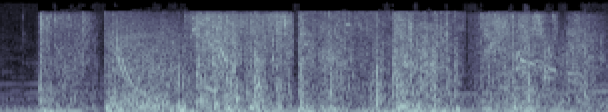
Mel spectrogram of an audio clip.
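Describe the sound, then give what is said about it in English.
Machine gun fire sound effect, with soldiers diving for cover as bullets ricochet nearby. Loud, dense rapid bursts run almost without a break for nearly four seconds after a brief quiet opening. “Suddenly we hear machine gun fire. A few bullets ricochet nearby and they dive for cover.”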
